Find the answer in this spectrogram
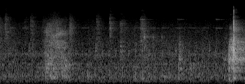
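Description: A soft sip of beer from a pint glass about half a second in, over faint room noise.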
